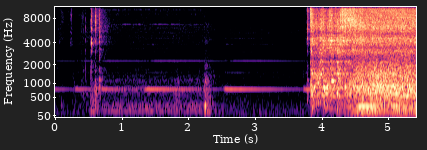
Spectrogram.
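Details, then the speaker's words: 1995 Oldsmobile 88, 3800 Series II, with a worn timing chain still to do, after replacing the faulty module that had caused the no-fuel-delivery no-start with a junkyard part: a chime, then an immediate catch and a steady, even idle; a normal start. "you go mati is running again it was important for us to get it running before we did the timing chain"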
